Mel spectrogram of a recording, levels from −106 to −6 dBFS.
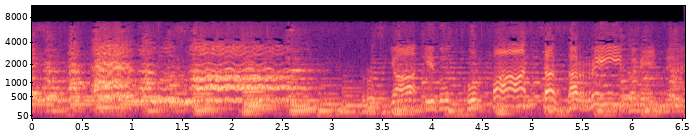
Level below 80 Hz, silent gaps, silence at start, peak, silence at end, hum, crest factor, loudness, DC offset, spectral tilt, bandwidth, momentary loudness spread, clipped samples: -50 dBFS; none; 0 s; -6 dBFS; 0 s; none; 14 dB; -21 LUFS; under 0.1%; -5.5 dB/octave; 7.4 kHz; 8 LU; under 0.1%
